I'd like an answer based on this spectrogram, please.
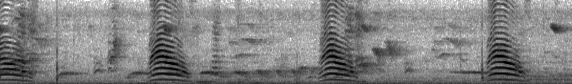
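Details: Kampung cats clash over territory in a garden in the morning: strident arched yowls repeat about every one and a half seconds, regular and piercing, over quiet background noise.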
